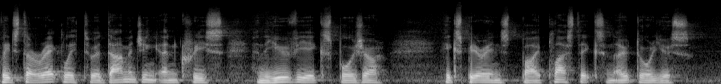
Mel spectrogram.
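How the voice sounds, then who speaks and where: A man with a Scottish accent, fairly low in pitch, his intonation monotone and flat. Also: moderate pace. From Scotland. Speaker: industry presenter. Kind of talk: corporate presentation. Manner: formal.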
